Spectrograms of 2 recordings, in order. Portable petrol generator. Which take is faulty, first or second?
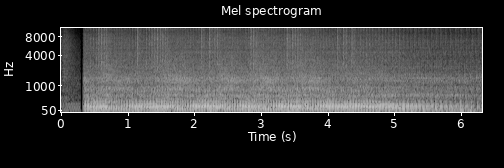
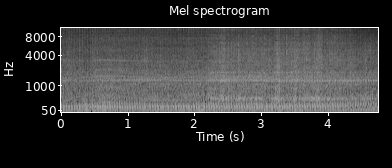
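first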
